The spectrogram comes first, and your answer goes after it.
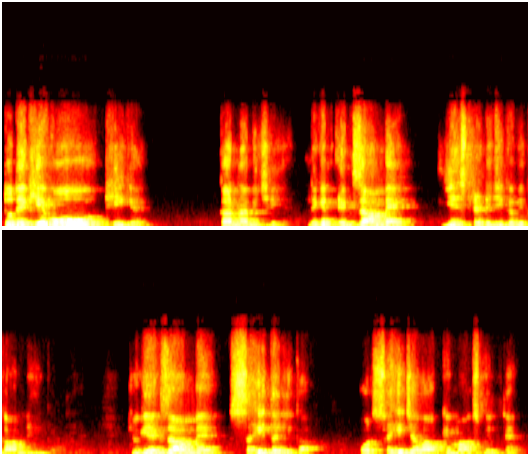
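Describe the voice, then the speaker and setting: A man's voice: mid-range voice, sing-song, moderate pace, echoey room, poor audio. A man who teaches maths, explaining each step of a lesson and going over the key points again. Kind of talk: classroom lecture.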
